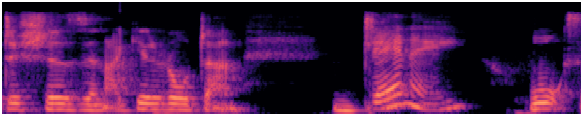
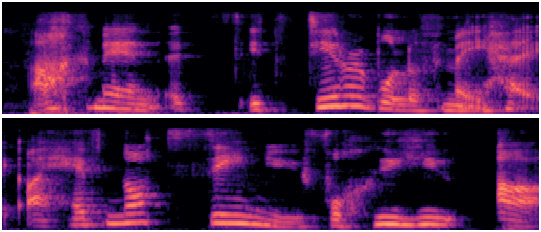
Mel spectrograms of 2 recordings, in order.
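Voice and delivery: slow, put-on South African accent. Asked to keep going, retelling what a woman said, in a South African accent. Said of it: "keep going with the South African accent".

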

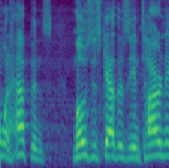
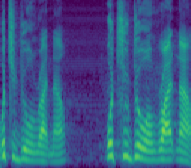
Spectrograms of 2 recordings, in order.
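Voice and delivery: suspicious, distrustful tone; 4 semitones lower than usual. Speaker recalling friends' moms calling them, imitating a suspicious mom. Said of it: "Like they were doing something illegal".

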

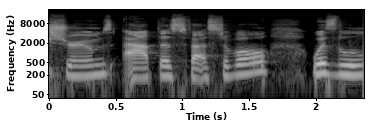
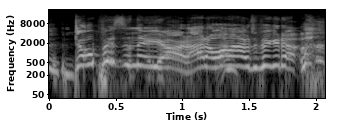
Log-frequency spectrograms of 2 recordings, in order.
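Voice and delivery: very high-pitched, loud scolding yell; 10 semitones higher than usual. Retelling calling a drunk friend over like a dog: imitating own yelling like at a dog. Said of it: "yelling at her like she's a dog".

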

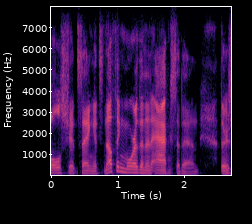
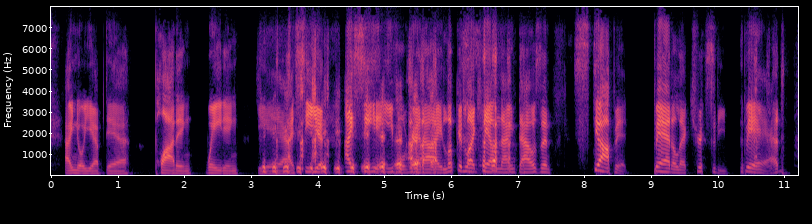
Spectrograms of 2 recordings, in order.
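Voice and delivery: big, loud, animated cartoon-character voice; 3 semitones higher, 5 dB louder than usual. Retelling a scene from a show in a Peter Griffin voice. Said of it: "I heard this in Peter Griffin's voice".

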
